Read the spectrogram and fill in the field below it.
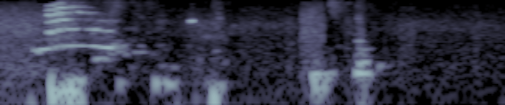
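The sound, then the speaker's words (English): A single drawn-out meow from Chubby Cubby Cake, a cat, meowing through a door, fairly loud, with a rising then falling pitch, followed by a few soft thumps and a brief murmur of a voice. “Is that your My cat? Cat's talking.”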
